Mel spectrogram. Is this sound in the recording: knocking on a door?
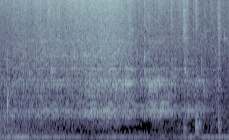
no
